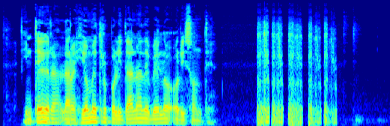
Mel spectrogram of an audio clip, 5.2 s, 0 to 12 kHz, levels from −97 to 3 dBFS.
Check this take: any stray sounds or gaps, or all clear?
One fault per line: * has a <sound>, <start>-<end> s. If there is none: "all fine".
* has a laugh, 3.4-4.5 s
